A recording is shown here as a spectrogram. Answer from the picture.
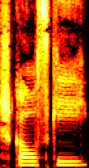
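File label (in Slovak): "školský", Slovak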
